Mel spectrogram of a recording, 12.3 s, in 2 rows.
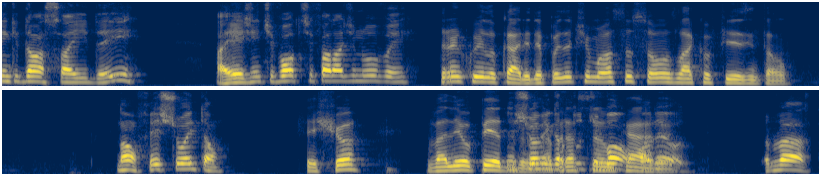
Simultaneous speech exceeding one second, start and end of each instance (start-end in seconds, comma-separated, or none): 9.9-11.2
